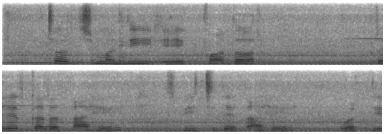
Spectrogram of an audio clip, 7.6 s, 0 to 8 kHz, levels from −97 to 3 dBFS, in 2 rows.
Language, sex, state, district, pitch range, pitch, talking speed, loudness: Marathi, female, Maharashtra, Dhule, 245-270 Hz, 255 Hz, 85 wpm, -22 LUFS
